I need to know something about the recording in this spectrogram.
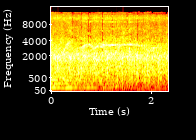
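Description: Concert audience applauding over the end of a held note from the ensemble, which fades out about halfway through.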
